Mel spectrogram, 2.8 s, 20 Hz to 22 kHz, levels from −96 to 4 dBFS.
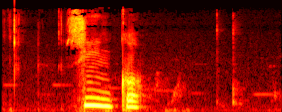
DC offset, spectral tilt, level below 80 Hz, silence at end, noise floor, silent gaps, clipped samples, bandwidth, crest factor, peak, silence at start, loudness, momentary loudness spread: under 0.1%; -4 dB/octave; -52 dBFS; 1.4 s; -51 dBFS; none; under 0.1%; 16 kHz; 16 dB; 0 dBFS; 0.7 s; -12 LUFS; 18 LU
